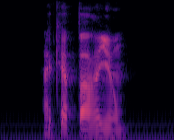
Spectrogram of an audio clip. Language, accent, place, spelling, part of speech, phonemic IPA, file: French, France, Lyon, accaparions, verb, /a.ka.pa.ʁjɔ̃/, LL-Q150 (fra)-accaparions.wav
- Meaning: inflection of accaparer: 1. first-person plural imperfect indicative 2. first-person plural present subjunctive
